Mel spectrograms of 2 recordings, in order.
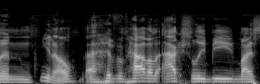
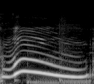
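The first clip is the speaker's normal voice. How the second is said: very high-pitched playful whoop; squealed mock-child cheer; excited kid cheer; 4 dB louder than usual. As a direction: whoop like a thrilled little kid.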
